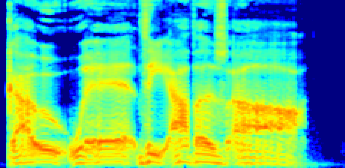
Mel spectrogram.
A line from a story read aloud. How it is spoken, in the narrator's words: Granny Weatherwax croaked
